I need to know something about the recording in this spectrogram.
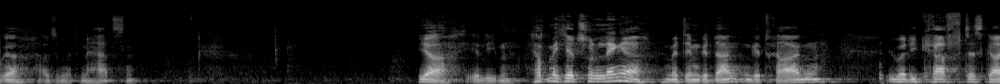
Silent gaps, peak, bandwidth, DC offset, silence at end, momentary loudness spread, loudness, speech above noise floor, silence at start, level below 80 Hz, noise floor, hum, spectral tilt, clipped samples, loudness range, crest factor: none; -4 dBFS; 12 kHz; under 0.1%; 0 s; 16 LU; -24 LUFS; 37 dB; 0 s; -52 dBFS; -61 dBFS; none; -6 dB/octave; under 0.1%; 17 LU; 20 dB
